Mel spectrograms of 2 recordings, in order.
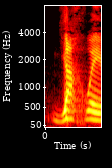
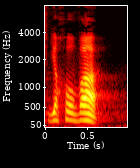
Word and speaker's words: Yahweh: It is the Tetragrammaton, the sacred name of God, Yahweh, or some pronounce Yehovah.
